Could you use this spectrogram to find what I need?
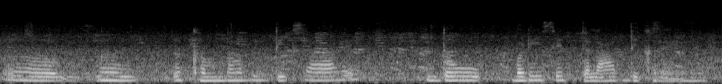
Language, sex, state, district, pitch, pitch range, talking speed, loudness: Hindi, female, Haryana, Jhajjar, 185 Hz, 180-195 Hz, 115 wpm, -20 LUFS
